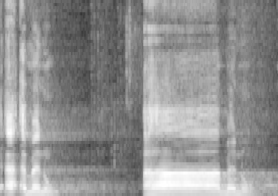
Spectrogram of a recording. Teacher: أو قدم الهمز على المد، قدم الهمز على المد، آمنوا، الهمز قبل المد، هي آمنوا آمنوا، وهذه تمد حركة إلا في بعض القراءات عند ورش وغيره يمدها ست حركات هذه، لكن نتكلم قراءة حفص الآن من هذا الطريق آمنوا مد طبيعي ومد مدا طبيعيا.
